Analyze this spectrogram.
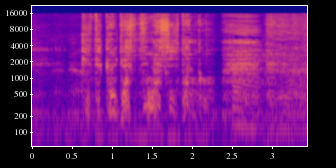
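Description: A man cries out and groans loudly in pain, close by.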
